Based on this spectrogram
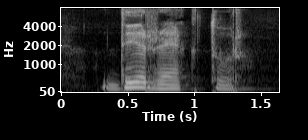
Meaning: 1. manager, director, head, CEO 2. principal, headteacher, headmaster
- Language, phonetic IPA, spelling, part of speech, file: Ukrainian, [deˈrɛktɔr], директор, noun, Uk-директор.ogg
